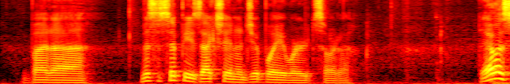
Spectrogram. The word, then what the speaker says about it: Ojibwe: That's just a white man not being able to say Ojibwe. You know, we're the Ojibways. Some people would even spell Ojibwe with a wa. Ojibwas. You know. But okay, so they couldn't say Ojibwe. They just said Chipwe or Ojibwe.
